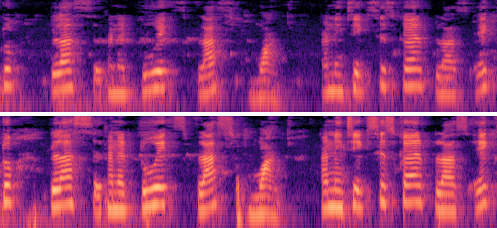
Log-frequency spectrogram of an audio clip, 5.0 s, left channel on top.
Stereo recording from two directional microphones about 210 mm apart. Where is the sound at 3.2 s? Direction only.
50° right (ahead or behind).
